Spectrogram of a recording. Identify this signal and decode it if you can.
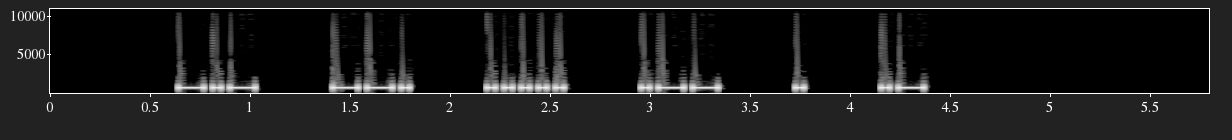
Morse code, heard as a keyed tone, about 28 wpm, spaced as for 16 wpm, 700 Hz. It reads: KG5WEA
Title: USA Call Signs - 6 Characters - 3x Character Spacing - 28wpm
